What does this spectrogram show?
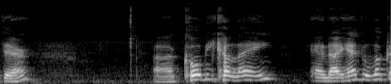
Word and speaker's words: Caillat: birthday milestones on Thursday yesterday right there Colbie Caillat and I had to look up how to pronounce Calleigh and that's not how I would have pronounced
